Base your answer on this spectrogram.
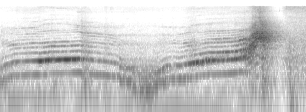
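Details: Domestic cat giving a long drawn-out yowl with rich stacked harmonics, holding steady, dipping low and sliding back up, then ending in a harsh, loud screech.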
